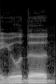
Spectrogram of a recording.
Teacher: من الکتاب، تا مد اصلی ہے. ید، دال پہ قلقلہ کرنا ہے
